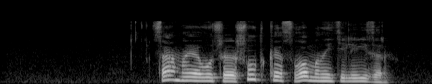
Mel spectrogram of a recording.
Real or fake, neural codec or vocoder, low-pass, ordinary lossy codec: real; none; none; none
